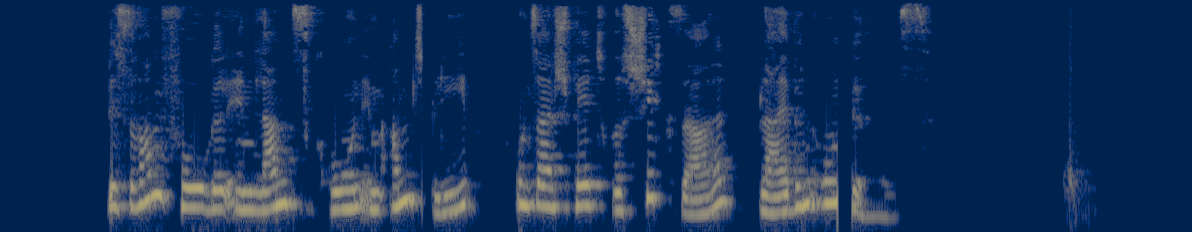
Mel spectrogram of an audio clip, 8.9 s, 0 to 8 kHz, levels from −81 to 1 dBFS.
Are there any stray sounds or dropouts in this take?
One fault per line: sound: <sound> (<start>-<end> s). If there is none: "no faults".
sound: dropout (6.3-6.4 s)
sound: whoosh (8.0-8.2 s)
